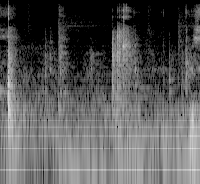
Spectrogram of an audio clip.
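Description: Plastic Perfection game pieces being snapped out of their plastic runner frame: a sharp snap right at the start and another short crackle a little past a second in.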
